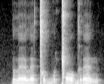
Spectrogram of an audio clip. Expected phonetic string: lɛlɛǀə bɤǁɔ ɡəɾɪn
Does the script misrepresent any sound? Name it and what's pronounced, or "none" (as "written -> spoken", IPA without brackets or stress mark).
ɪ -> ɛ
